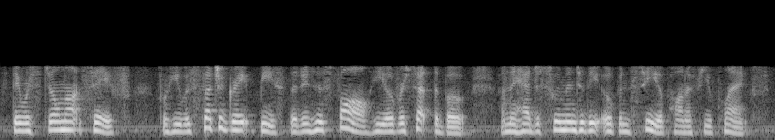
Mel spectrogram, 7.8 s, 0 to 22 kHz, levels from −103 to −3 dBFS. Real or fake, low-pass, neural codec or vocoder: real; 3.6 kHz; none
